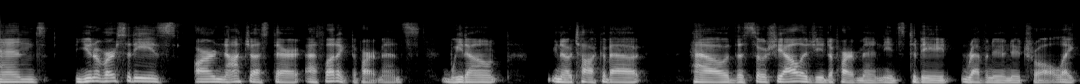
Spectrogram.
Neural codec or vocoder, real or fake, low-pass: none; real; 7.2 kHz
